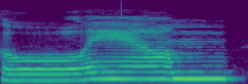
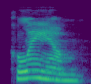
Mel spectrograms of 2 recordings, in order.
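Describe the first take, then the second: First: The word is stretched out slowly, sound by sound. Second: The word is said quickly as one unit. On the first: "We're going to say it slow" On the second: "Say it fast"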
